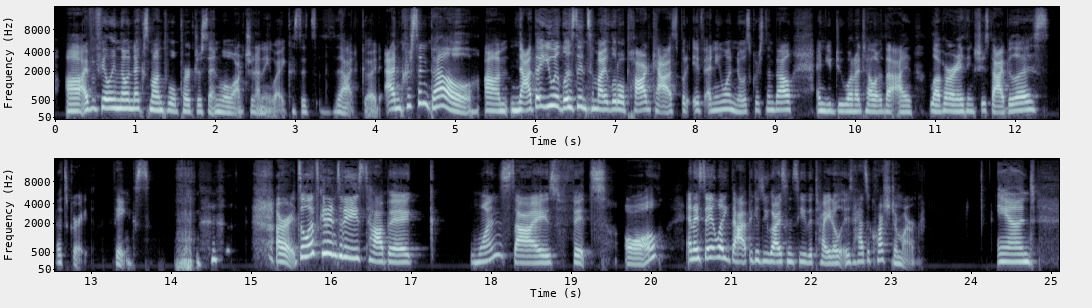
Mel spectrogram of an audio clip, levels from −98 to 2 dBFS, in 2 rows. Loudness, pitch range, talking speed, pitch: -20 LUFS, 185-255 Hz, 215 wpm, 210 Hz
